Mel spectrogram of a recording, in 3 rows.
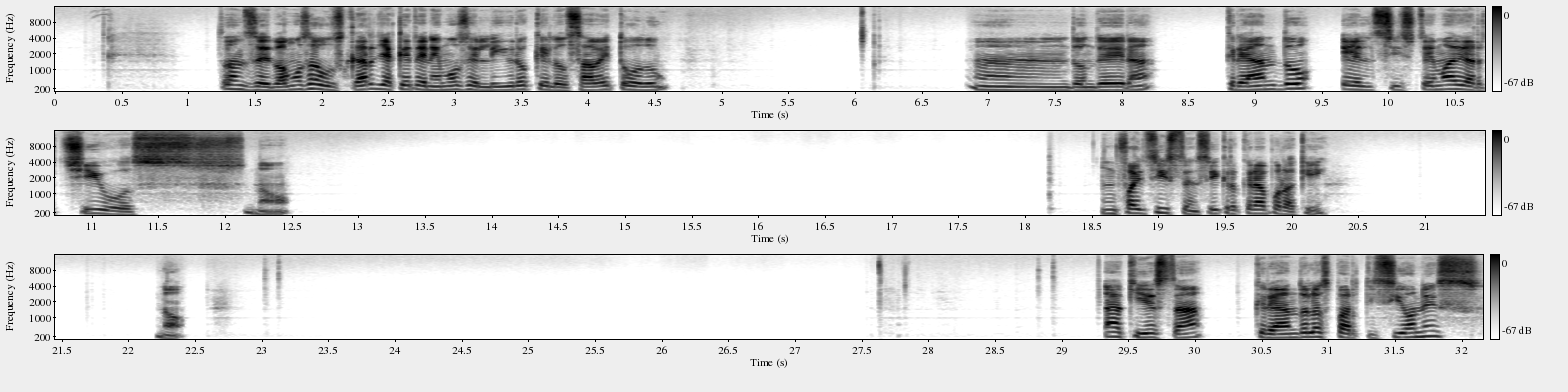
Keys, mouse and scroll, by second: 1.5 click, 3.6-6.2 scroll down 2, 6.2-7.1 scroll down 1, 7.1-8.1 scroll down 1, 12.8-18.6 scroll down 1, 18.6 click, 20.8-22.9 scroll down 1, 22.9 click, 24.8-27.9 scroll down 2, 27.9-28.7 scroll down 1, 28.7 click, 30.5-31.2 scroll down 2, 31.2-32.0 scroll down 1, 32.0 scroll down 1.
